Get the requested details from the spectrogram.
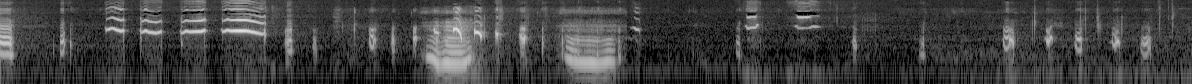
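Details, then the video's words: Newborn puppies crying, yapping and grunting: a series of short, high, wavering squeaks and whines in bursts, a couple of longer lower moaning cries midway, then scattered thin yips separated by silence. "Newborn puppy crying, yapping and grunting!!"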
